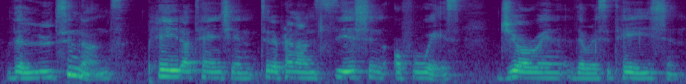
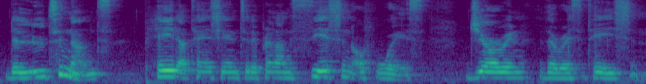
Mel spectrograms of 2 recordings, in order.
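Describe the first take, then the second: First: It is said in an American accent. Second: The same.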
